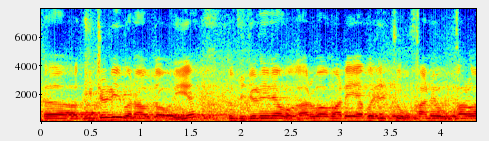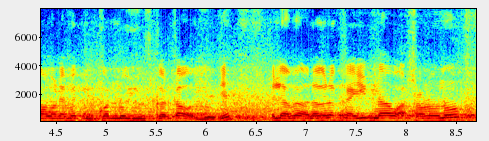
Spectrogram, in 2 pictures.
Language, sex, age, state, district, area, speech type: Gujarati, male, 60+, Gujarat, Aravalli, urban, spontaneous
